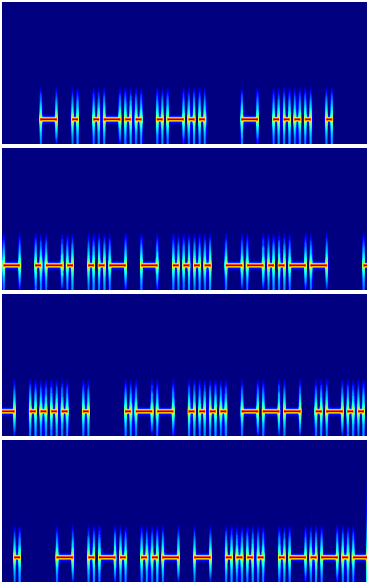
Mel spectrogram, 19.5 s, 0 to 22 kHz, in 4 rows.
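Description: Morse code sent at about 17 words per minute, sending sentences built from the top 800 words: a single steady mid-pitched tone keyed into quick dots and longer dashes, with brief gaps between letters and words, and no voices.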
